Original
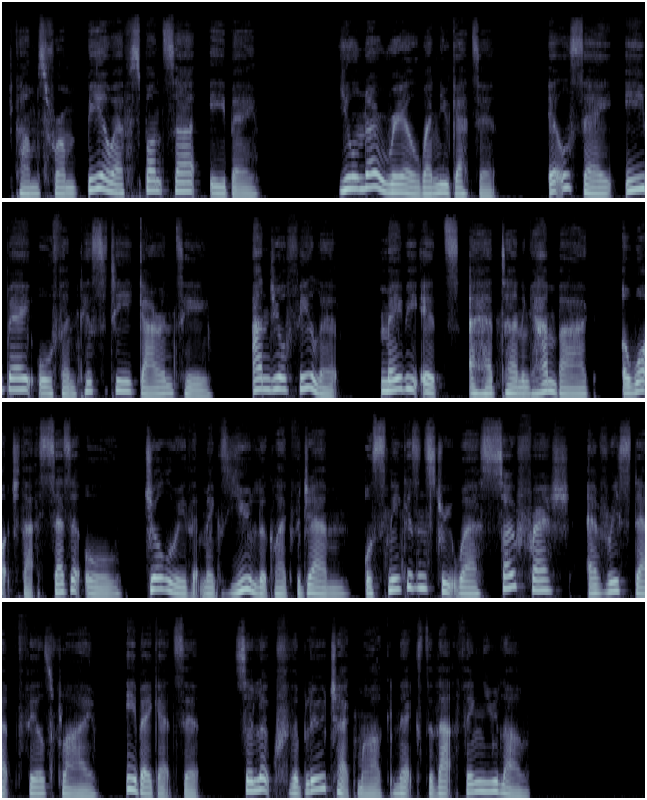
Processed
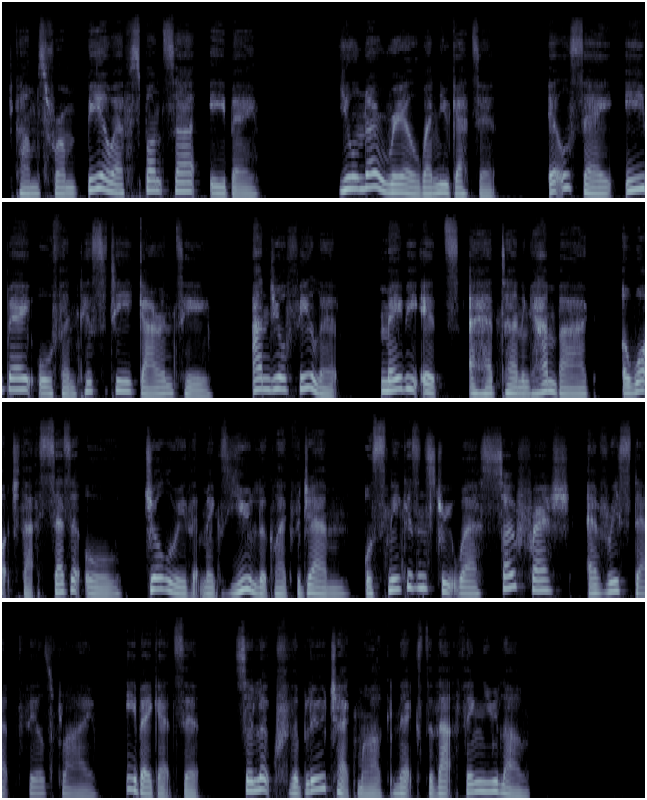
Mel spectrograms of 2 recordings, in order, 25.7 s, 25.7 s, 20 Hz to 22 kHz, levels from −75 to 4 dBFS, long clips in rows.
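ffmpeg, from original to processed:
-filter_complex "[0:a]asettb=1/sr,asplit=3[a][b][c];[a]atrim=end=17.074[d];[b]atrim=start=17.07:end=18.37,asetpts=PTS-STARTPTS,afade=t=in:d=0.004:c=qsin,afade=t=out:st=1.296:d=0.004:c=qsin,highpass=120,lowpass=6.9k[e];[c]atrim=start=18.366[f];[d][e]acrossfade=d=0.004:c1=hsin:c2=qsin[g];[g][f]acrossfade=d=0.004:c1=qsin:c2=hsin,asplit=3[h][i][j];[h]atrim=end=19.222[k];[i]atrim=start=19.218:end=20.612,asetpts=PTS-STARTPTS,volume=-6dB[l];[j]atrim=start=20.608[m];[k][l]acrossfade=d=0.004:c1=hsin:c2=hsin[n];[n][m]acrossfade=d=0.004:c1=hsin:c2=hsin,equalizer=f=2.5k:w=2.3:g=13.5,volume=-4dB"

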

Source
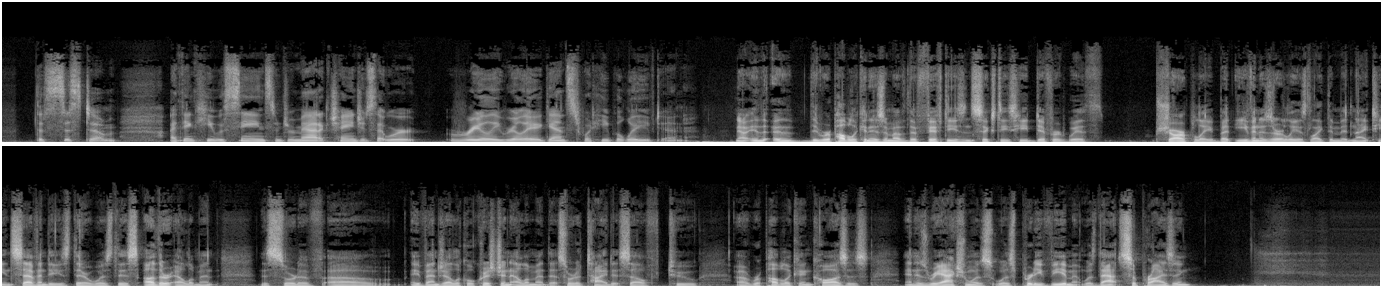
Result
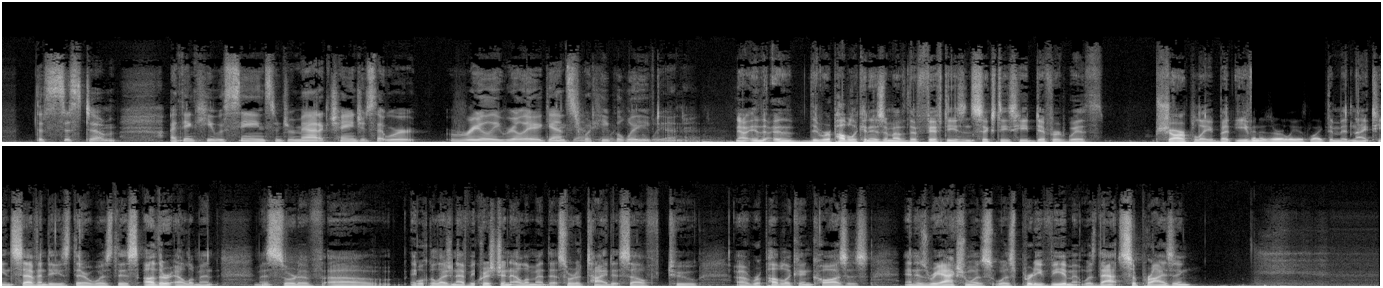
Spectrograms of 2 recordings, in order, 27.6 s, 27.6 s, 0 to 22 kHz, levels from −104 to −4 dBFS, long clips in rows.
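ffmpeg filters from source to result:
-filter_complex "[0:a]asettb=1/sr,asplit=3[a][b][c];[a]atrim=end=5.304[d];[b]atrim=start=5.3:end=7.75,asetpts=PTS-STARTPTS,afade=t=in:d=0.004:c=qsin,afade=t=out:st=2.446:d=0.004:c=qsin,asplit=2[e][f];[f]adelay=246,lowpass=f=2k:p=1,volume=-13.5dB,asplit=2[g][h];[h]adelay=246,lowpass=f=2k:p=1,volume=0.36,asplit=2[i][j];[j]adelay=246,lowpass=f=2k:p=1,volume=0.36[k];[e][g][i][k]amix=inputs=4:normalize=0,atrim=end_sample=108045[l];[c]atrim=start=7.746[m];[d][l]acrossfade=d=0.004:c1=hsin:c2=qsin[n];[n][m]acrossfade=d=0.004:c1=qsin:c2=hsin,asettb=1/sr,asplit=3[o][p][q];[o]atrim=end=12.504[r];[p]atrim=start=12.5:end=13.24,asetpts=PTS-STARTPTS,afade=t=in:d=0.004:c=qsin,afade=t=out:st=0.736:d=0.004:c=qsin,lowpass=f=480:t=q:w=2.2[s];[q]atrim=start=13.236[t];[r][s]acrossfade=d=0.004:c1=hsin:c2=qsin[u];[u][t]acrossfade=d=0.004:c1=qsin:c2=hsin,asplit=2[v][w];[w]afade=t=in:st=15.72:d=0.01,afade=t=out:st=16.41:d=0.01,aecho=0:1:600|1200:0.398107|0.0597161[x];[v][x]amix=inputs=2:normalize=0,asettb=1/sr,asplit=3[y][z][aa];[y]atrim=end=20.644[ab];[z]atrim=start=20.64:end=21.44,asetpts=PTS-STARTPTS,afade=t=in:d=0.004:c=qsin,afade=t=out:st=0.796:d=0.004:c=qsin,equalizer=f=3.4k:t=o:w=0.77:g=5.5[ac];[aa]atrim=start=21.436[ad];[ab][ac]acrossfade=d=0.004:c1=hsin:c2=qsin[ae];[ae][ad]acrossfade=d=0.004:c1=qsin:c2=hsin,asettb=1/sr,asplit=3[af][ag][ah];[af]atrim=end=21.954[ai];[ag]atrim=start=21.95:end=22.39,asetpts=PTS-STARTPTS,afade=t=in:d=0.004:c=qsin,afade=t=out:st=0.436:d=0.004:c=qsin,equalizer=f=170:t=o:w=2.5:g=-6[aj];[ah]atrim=start=22.386[ak];[ai][aj]acrossfade=d=0.004:c1=hsin:c2=qsin[al];[al][ak]acrossfade=d=0.004:c1=qsin:c2=hsin,asplit=3[am][an][ao];[am]atrim=end=17.942[ap];[an]atrim=start=17.938:end=18.522,asetpts=PTS-STARTPTS,areverse[aq];[ao]atrim=start=18.518[ar];[ap][aq]acrossfade=d=0.004:c1=hsin:c2=hsin[as];[as][ar]acrossfade=d=0.004:c1=hsin:c2=hsin"

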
